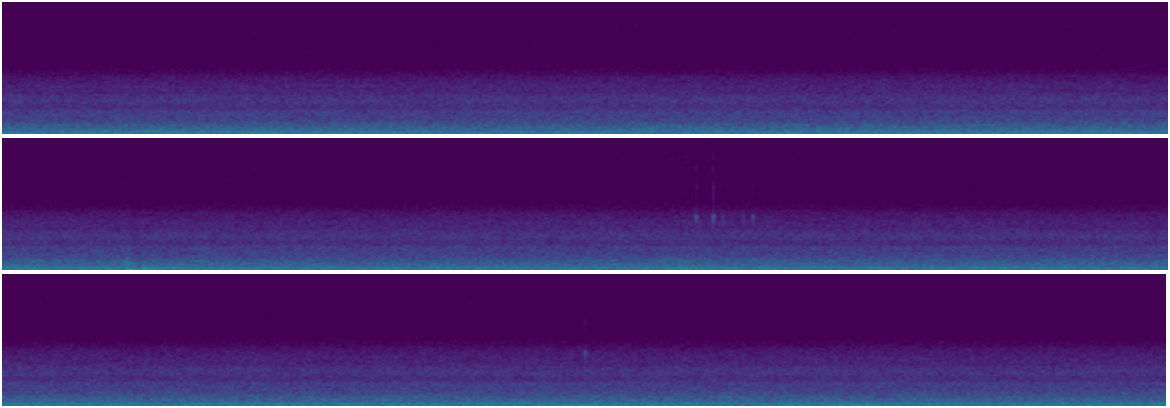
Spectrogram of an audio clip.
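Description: Tyres roll over the road with a low, steady rumble.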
